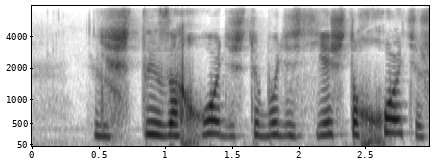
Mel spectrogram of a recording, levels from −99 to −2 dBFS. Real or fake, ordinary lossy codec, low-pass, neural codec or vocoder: real; none; 7.2 kHz; none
